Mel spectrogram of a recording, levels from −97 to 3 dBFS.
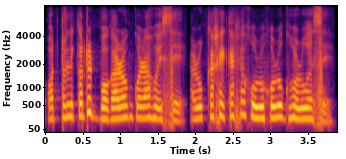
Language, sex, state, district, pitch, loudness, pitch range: Assamese, female, Assam, Sonitpur, 235 Hz, -14 LUFS, 225-255 Hz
